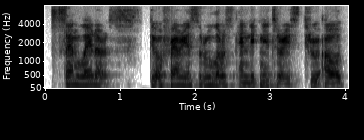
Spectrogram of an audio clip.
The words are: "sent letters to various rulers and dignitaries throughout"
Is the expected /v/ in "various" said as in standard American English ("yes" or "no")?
no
